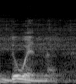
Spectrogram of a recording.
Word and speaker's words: Domhain: Nous partons en Irlande du Nord, plus précisément Belfast, pour découvrir le groupe Dowen Alors ça s'écrit Domain, D-O-M-H-A-I-N, mais il paraît qu'on se prononce, alors il y a plusieurs prononciations, mais il y en a une, c'est Dowen Donc Dowen est un projet de quatre musiciens qui jouent du black metal atmosphérique avec des harmonies vocales et du violoncelle.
